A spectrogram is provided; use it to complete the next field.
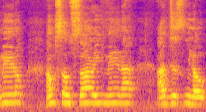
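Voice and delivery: high, flustered, sheepish male voice.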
